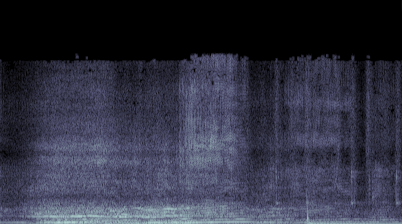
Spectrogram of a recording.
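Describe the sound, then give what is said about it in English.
Car tires screech loudly, burning rubber at a street takeover in Southern California, with wavering, rising and falling squeals over a roaring engine, then the sound shifts abruptly to a steady low rumble near the end. “Street takeovers, street races.”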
